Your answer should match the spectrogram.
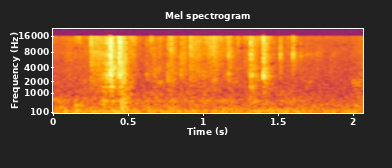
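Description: Faint rustling and crackling of stiff crinoline and sinamay mesh being handled, with a small crackle about half a second in and a few softer ones after the middle.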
